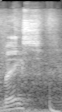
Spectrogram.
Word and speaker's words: Binks: Ça se prononce Banks.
